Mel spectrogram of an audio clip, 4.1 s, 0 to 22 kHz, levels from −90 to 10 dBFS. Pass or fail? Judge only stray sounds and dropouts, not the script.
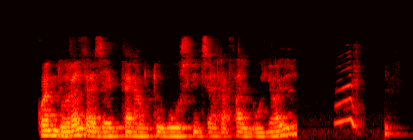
fail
